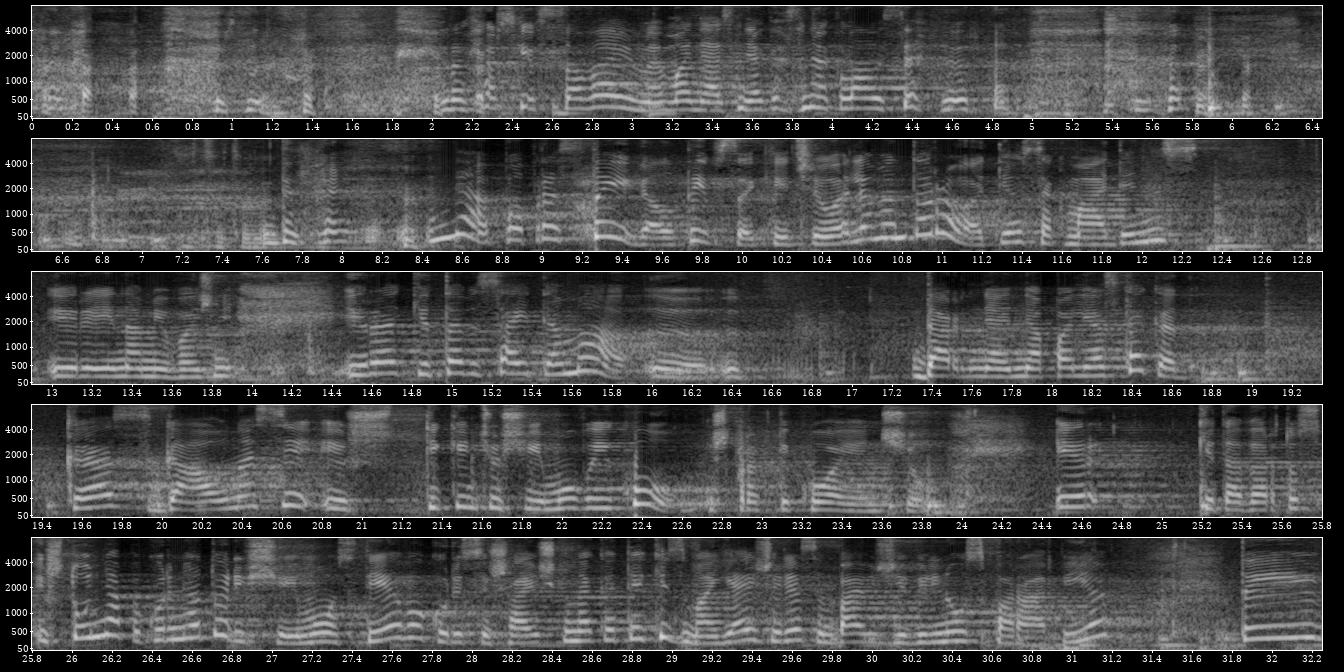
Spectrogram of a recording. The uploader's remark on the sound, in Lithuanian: Įrašas iš Šeimų festivalio.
